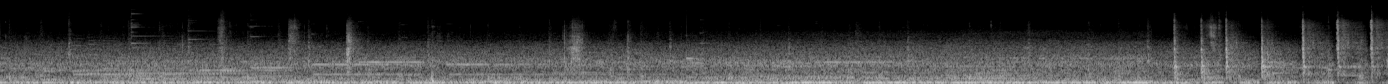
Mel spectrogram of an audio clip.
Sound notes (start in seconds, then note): 2.4 bang bang bang bang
